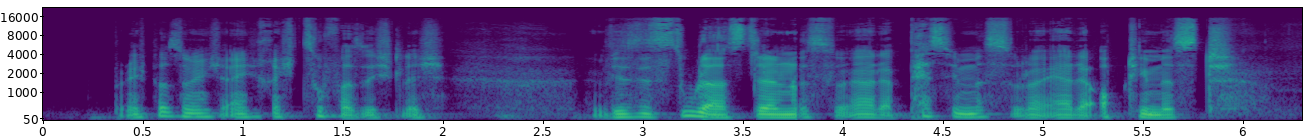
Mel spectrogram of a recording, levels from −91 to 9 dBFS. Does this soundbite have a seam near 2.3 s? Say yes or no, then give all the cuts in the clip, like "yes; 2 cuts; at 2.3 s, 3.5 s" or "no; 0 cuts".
no; 1 cut; at 3.8 s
